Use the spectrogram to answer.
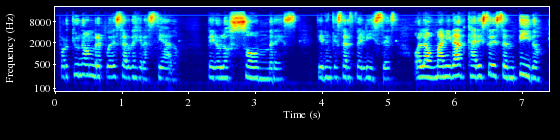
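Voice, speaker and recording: An actress playing a tender, idealistic heroine in a radio play, earnest and dramatic. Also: female voice, medium pitch, fairly even intonation, measured pace, natural voice. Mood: hopeful. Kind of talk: theatrical radio play reading.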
